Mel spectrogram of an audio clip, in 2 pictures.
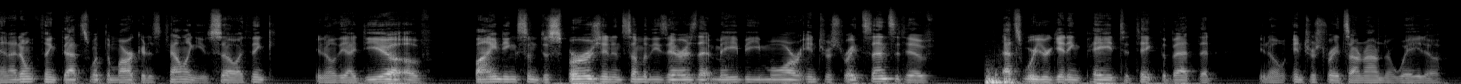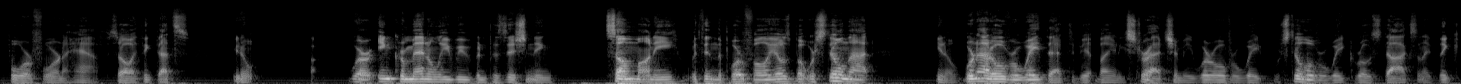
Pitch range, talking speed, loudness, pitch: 95-115 Hz, 210 wpm, -26 LUFS, 105 Hz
